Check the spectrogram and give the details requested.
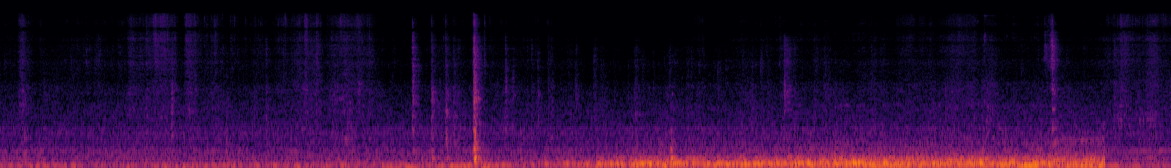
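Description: Low rumble of a passenger train running, heard from inside the coach, growing louder about halfway through and cutting off suddenly near the end. A single sharp click comes about five seconds in.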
